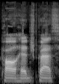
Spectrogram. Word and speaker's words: Hedgepath: enjoy welcome back to constructive everybody I got Paul hedgepath here with me today I pronounce that right correct yeah yeah that's right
